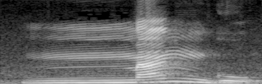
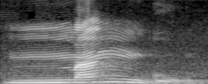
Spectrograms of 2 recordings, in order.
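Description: First: Slow drawn-out word. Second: Said in the usual way. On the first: Shown as a demonstration. Teacher stretches مانجو for the children to listen. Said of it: "فكر كده كويس واسمع كويس قوي". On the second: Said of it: "نسمع كده الكلمة اللي بعدها".

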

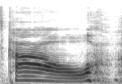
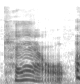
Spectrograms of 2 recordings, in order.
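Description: First: "cow" said loud with an open "ah-oo" vowel; corrected pronunciation. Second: "cow" mimicked as twangy "kay-ow"; southern twang. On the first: Retold or imitated. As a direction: correct them with a big loud "cow", no twang. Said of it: "It's cow". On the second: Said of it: "It's not cow".

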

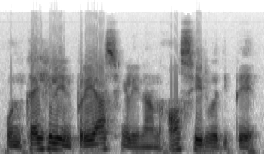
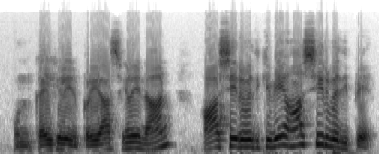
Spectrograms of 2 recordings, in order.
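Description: First: Said in the usual way. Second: Higher and stronger, climbing toward ஆசீர்வதிப்பேன்; rising emphasis. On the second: Acted. Preacher to his congregation, intensifying the promise. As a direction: build the repeat up to a peak on ஆசீர்வதிக்கவே ஆசீர்வதிப்பேன்.

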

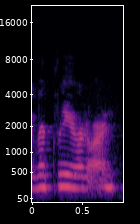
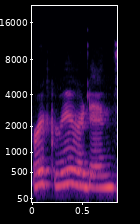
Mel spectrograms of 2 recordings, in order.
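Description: First: Riordan slurred as "Ir-dor"; fumbled name. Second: Riordan said clearly as "Reer-din"; carefully re-say Riordan as "Reer-din"; corrected name. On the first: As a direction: trip over the name Riordan, mumbled. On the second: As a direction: fix the slip, Rick Riordan said clearly. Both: Shown as a demonstration. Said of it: "I didn't say that".

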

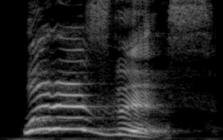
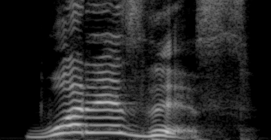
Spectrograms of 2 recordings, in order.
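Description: First: Incredulous. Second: "What is this?" slow and louder; slow firm repeat. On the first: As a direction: question jumps high on "What". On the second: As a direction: press each word of "What is this?" slowly. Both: Shown as a demonstration. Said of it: "repeats the question".

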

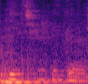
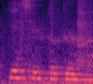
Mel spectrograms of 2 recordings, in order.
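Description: First: Gentle cooing praise. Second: Softer gentle cooing. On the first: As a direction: coo it to calm a little one. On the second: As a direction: hush it lovingly, almost under breath. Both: Real, not acted. Soothing pet monkey.

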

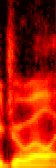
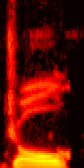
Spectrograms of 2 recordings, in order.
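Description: First: "Joel" said as Jo-EL; two-syllable mispronunciation. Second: "Joel" as one syllable, rhyming with knoll; one-syllable pronunciation. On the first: Guest shows how some people say his name, mispronounced. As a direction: split "Joel" into Joe and L. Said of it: "Some people say". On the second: Guest corrects his name for the host, one syllable. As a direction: run "Joel" together as Jole, no second vowel. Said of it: "like Noel". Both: Shown as a demonstration.

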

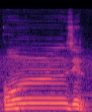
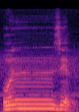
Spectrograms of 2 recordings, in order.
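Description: First: أنزل with the u dragged into the noon; faulty long oo-n in أنزل; wrong, dragged damma. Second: أنزل with short u, then nasal hum on the noon; correct ghunna. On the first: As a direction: smear the u through the nasal of أنزل. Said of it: "تسحب ضمة الهمزة إلى النون". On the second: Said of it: "لا تقل أنزل". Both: Shown as a demonstration.

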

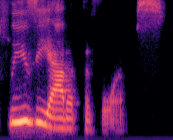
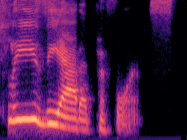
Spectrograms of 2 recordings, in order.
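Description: First: Said in the usual way. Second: Plesiadipiforms said slowly, syllable by syllable; slow careful pronunciation. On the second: Shown as a demonstration. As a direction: spell out Plesiadipiforms slowly for students.

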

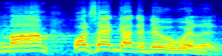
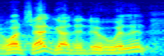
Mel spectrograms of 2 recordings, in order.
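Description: First: Mildly protesting son, falling at the end; retold protest. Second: Low, quick echo with a rising end; echoed question. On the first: Son questions mom's advice about the Bible, protesting. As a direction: object to mother's advice, lightly acted. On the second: Retold or imitated. Mother repeats her son's question to him, echoing it. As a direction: throw the question back, as the mother.

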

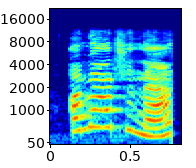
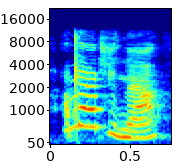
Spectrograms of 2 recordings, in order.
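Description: First: Much higher, louder "Imagine that". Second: Higher "Imagine that". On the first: Inviting viewers to picture it, high and emphatic. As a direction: push "Imagine" way up. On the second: Inviting viewers to picture it, raised. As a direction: lift "Imagine" up. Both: Shown as a demonstration.

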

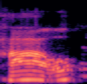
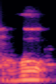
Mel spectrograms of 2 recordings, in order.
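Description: First: "How" with a full ow diphthong; correct pronunciation. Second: "jo" as a short Spanish-style ho; students' mispronunciation. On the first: Shown as a demonstration. Teacher correcting students' reading of "How", correct pronunciation. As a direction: model "How" slowly, rhyming with now. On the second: Retold or imitated. Teacher imitating students who misread how as "jo", mispronounced. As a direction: imitate the mistaken "jo", with no w glide. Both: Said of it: "algunos todavía me pronuncian jo".

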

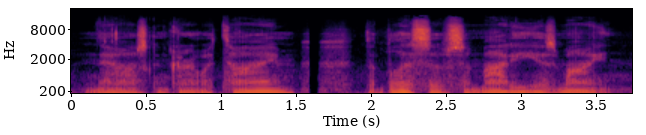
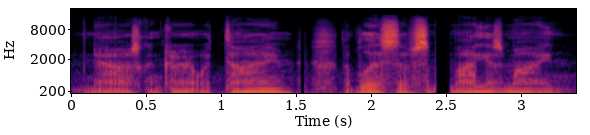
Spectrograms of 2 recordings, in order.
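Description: Both takes have the same delivery.

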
